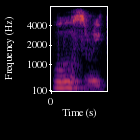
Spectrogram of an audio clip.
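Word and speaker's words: Woolfardisworthy: I love The Tea Room, The Buddha's Eye, and The Two Aging Gay Socialites, and Baroness Astamoffet of Wolfardis Worthy, actually that's pronounced Wolseley, darling, and Miss Dorothy Gwendolyn Hunt and Blather are such wonderful characters.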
